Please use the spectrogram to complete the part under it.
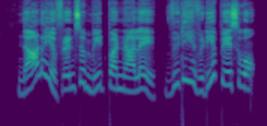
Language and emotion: Tamil, happy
